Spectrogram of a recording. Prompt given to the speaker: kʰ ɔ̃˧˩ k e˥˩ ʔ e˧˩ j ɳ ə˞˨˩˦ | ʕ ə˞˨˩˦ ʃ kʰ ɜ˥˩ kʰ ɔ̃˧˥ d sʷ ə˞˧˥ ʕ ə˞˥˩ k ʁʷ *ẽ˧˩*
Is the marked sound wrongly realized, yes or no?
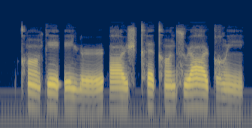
no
